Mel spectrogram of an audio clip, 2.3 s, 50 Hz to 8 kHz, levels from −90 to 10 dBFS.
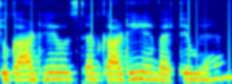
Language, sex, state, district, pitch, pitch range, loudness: Hindi, female, Bihar, Gopalganj, 220 Hz, 210-230 Hz, -17 LUFS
